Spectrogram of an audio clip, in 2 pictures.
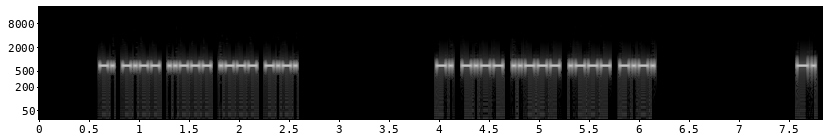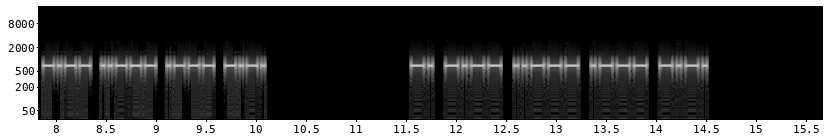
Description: Morse code, heard as a keyed tone, about 36 wpm, 700 Hz. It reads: NY2JC NY2JC NY2JC NY2JC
